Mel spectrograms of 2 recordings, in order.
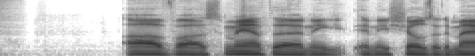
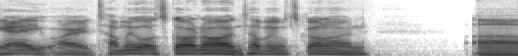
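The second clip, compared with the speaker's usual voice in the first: acted pushy, insistent, prodding and pressing tone; 3 semitones higher than usual. Retelling a movie scene where one character keeps pressing another: imitating someone pushing hard. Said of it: "really, like, pushing on him".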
